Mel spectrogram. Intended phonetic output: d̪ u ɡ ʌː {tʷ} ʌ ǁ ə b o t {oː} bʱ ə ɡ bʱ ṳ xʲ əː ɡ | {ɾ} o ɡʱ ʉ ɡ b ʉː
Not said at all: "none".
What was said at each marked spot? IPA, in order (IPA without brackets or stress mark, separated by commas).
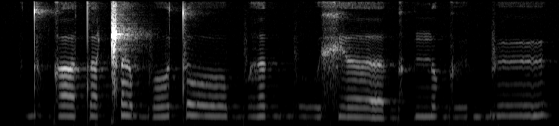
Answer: t̪, oː, n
